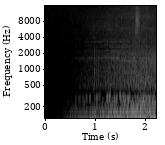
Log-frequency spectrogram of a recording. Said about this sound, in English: Traffic. It often backs up here, but it's not too bad at all this morning.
